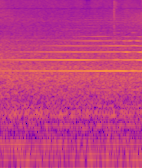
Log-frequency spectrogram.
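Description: Steady low rumble of a car's engine and road noise heard inside the moving car, with thin sustained high tones held over it.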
